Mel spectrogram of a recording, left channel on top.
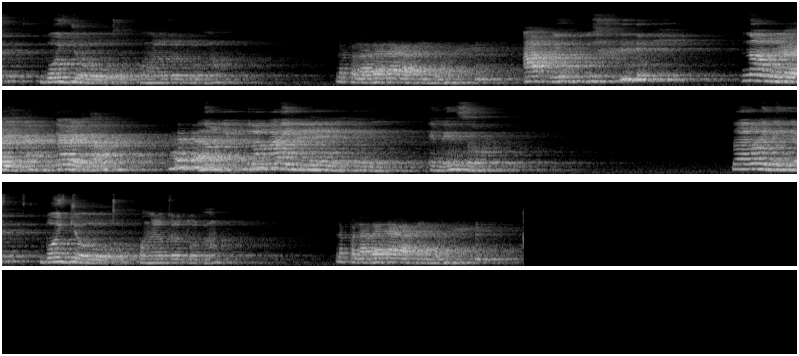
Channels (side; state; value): right; drops out; at 5.2 s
